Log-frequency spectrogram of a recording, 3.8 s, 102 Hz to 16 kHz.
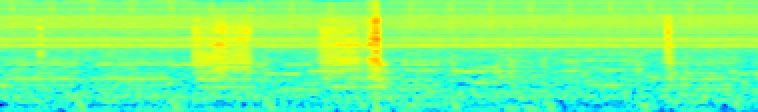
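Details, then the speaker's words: Commodore 1541 disk drive after alignment and track-zero head stop adjustment: two short buzzy stepping bursts and a faint click, then quiet hum; it finds track zero fast with no knocking or rattle, so the head seek is normal. "it did barely knocked at all I mean it found track zero or one superfast it didn't make that rattling noise so really adjusting that definitely helped big time"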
